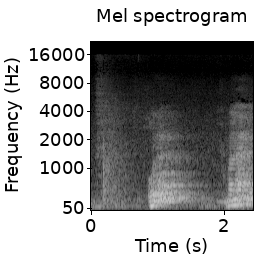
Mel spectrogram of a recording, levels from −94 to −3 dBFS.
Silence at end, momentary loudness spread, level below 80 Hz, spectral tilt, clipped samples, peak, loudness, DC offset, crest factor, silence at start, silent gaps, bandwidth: 0 s; 20 LU; -56 dBFS; -8 dB/octave; under 0.1%; -14 dBFS; -30 LUFS; under 0.1%; 16 dB; 0 s; none; 16 kHz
